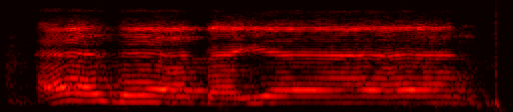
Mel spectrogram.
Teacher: Tanwinnya terbaca. Kalau misalkan kita waqaf, tanwinnya hilang, berhenti misalkan.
